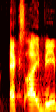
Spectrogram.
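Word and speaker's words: xib: main window dot nib so x ib but pronounces nib these days um that's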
